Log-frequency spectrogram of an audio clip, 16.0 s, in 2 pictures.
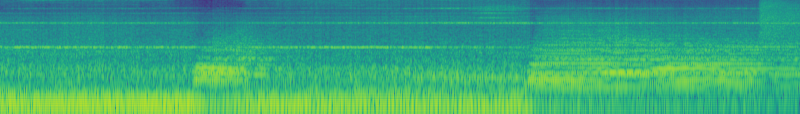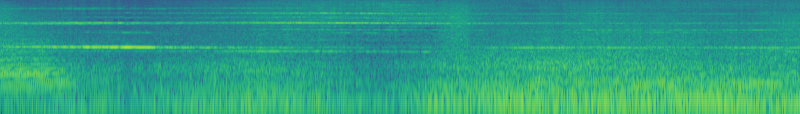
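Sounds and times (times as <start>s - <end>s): high-pitched wheel squeal: 0.0s - 16.0s
passing train rumble: 0.0s - 16.0s
locomotive air horn: 1.9s - 2.9s, 5.2s - 8.8s.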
